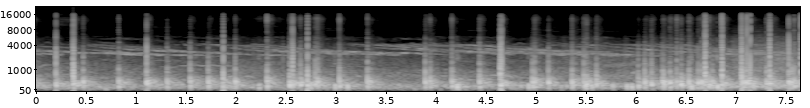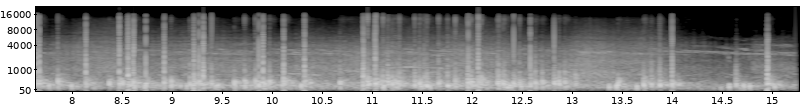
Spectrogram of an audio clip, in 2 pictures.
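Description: Fireworks finale: rapid, overlapping bangs of aerial shells with crackle, thickening into an almost continuous barrage in the middle. A high falling whistle repeats about twice a second through the first few seconds and again near the end.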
